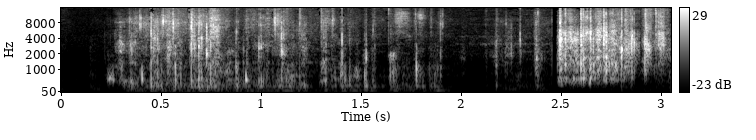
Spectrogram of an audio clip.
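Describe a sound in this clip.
A car tyre crushes a plastic cup with a loud crunch.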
